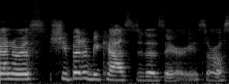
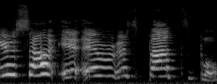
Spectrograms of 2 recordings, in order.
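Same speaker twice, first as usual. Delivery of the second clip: put-on high-pitched little-kid voice, scolding tone; 8 semitones higher than usual. Speaker imagines a random nine-year-old telling off an actor: imitating a child telling someone off. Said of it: "some random nine-year-old child telling off".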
